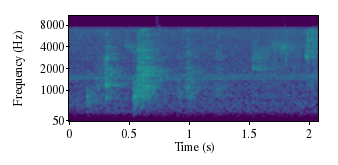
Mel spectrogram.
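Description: A few faint light clicks and scrapes of a metal spoon against a small glass bowl as a spoonful is scooped out and tipped into flour.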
